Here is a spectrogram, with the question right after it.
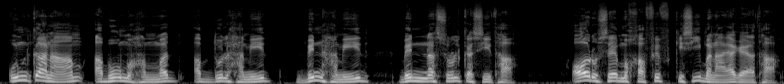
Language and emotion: Urdu, neutral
